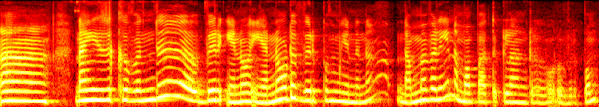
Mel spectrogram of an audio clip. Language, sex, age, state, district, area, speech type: Tamil, female, 18-30, Tamil Nadu, Madurai, urban, spontaneous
